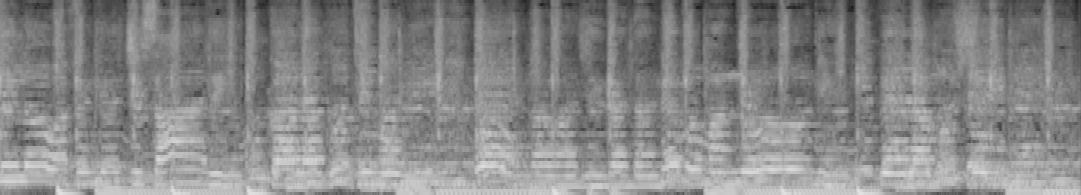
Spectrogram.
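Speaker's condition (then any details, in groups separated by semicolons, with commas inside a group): No condition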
